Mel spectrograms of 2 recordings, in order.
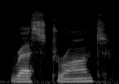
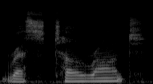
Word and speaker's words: restaurant: and the last one restaurant restaurant not restaurant and so moving on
